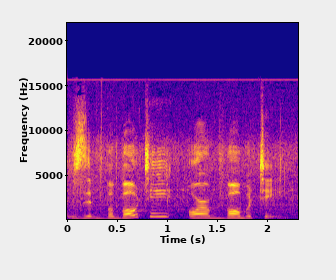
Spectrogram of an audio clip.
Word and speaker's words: bobotie: Now, how do you pronounce? Is it boboti or boboti? Bobotie.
